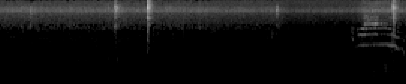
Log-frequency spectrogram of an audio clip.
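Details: Cat at a countryside home where stray cats are fed and a mother cat raises kittens: quiet room with scattered clicks and taps, then a brief clear meow near the end, sliding downward in pitch.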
